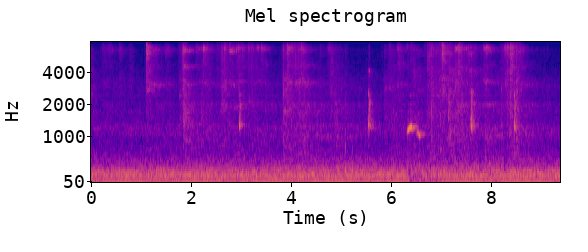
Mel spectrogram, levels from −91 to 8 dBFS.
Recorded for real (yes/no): no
